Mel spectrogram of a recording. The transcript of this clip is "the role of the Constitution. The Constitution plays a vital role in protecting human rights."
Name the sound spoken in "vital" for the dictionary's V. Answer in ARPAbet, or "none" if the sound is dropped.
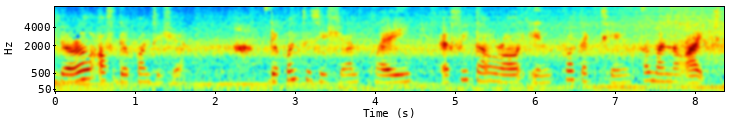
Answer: F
